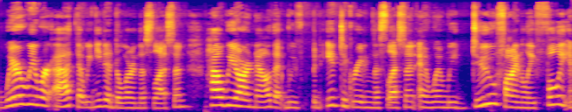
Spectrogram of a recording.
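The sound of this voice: Just an unforced reading voice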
